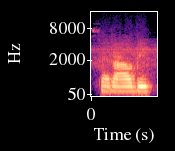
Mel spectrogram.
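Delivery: plain reading voice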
